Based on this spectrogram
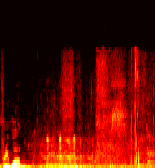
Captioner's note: laughter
